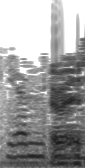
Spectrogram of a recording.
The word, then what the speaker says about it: Guillain-Barré: Guillain-Barré. – Ascending paralysis. – So similar? – Yeah, I saw cases over the years that would actually get it, and they would have Guillain-Barré, and hopefully it would stop before it got, you know, above their legs, and then with time it would gradually get better.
